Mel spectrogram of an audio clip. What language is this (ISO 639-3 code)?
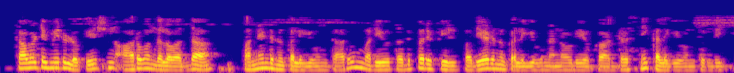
tel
